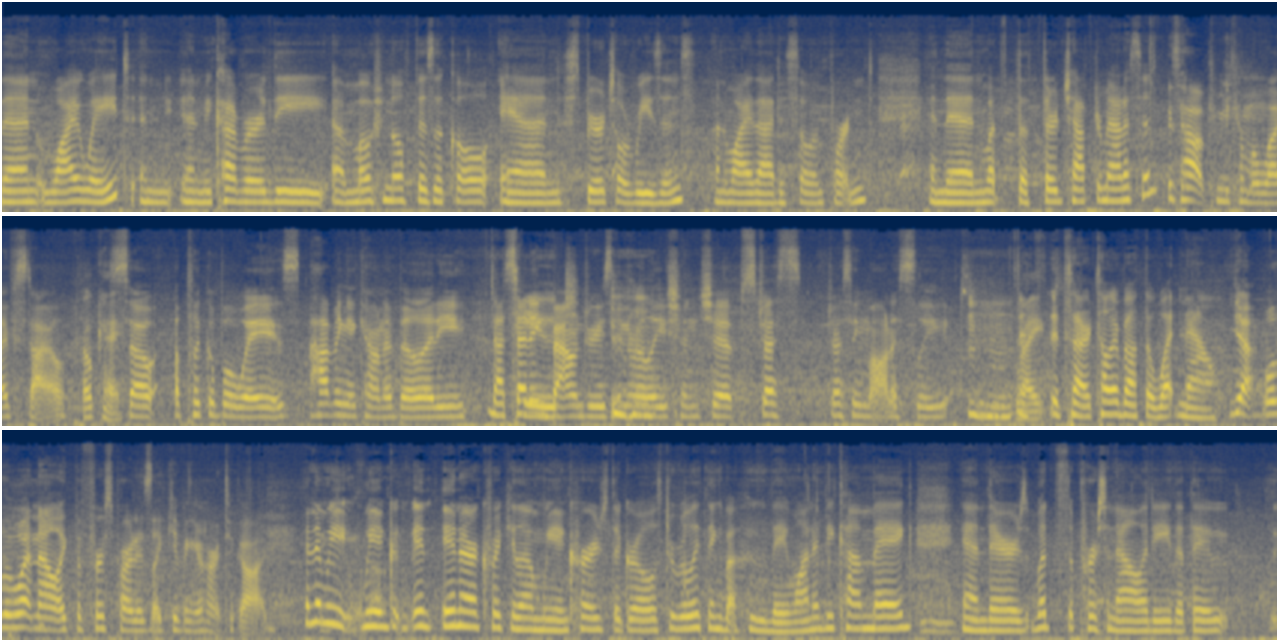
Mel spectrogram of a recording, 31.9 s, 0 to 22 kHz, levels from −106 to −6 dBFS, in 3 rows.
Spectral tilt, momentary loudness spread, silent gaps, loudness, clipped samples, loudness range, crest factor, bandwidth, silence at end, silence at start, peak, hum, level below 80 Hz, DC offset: -4.5 dB/octave; 8 LU; none; -21 LUFS; under 0.1%; 3 LU; 16 dB; 17 kHz; 0 s; 0 s; -6 dBFS; none; -40 dBFS; under 0.1%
